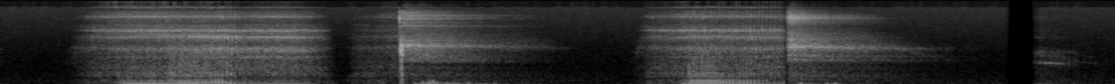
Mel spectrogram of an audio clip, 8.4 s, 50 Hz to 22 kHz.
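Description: Deep, rattling snores on breathing in, each followed by a breathy exhale. Two full breath cycles, roughly 15 a minute. Snoring.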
